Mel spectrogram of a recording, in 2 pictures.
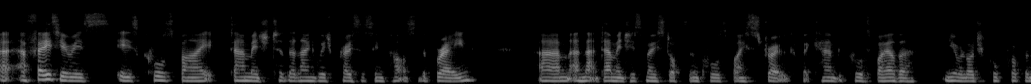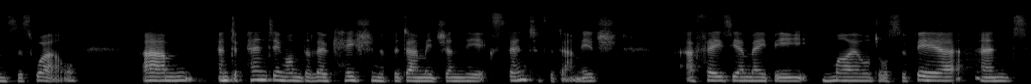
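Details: Adult woman speaking; normal speech.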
